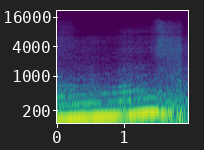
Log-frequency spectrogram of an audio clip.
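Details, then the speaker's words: Car driving after dump valve fitted via new welded elbow; smooth pull with steady tone climbing with revs, no fluttering or chuffing on lift-off; compressor surge gone, turbo running normally. "du coup il y a plus de surge ah ça fait bizarre d'ailleurs je suis en train de capter de la rouler sans surge"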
